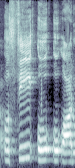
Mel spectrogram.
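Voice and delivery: each letter of सीओओओएच stretched very slowly; drawn-out dictation. Shown as a demonstration. Teacher dictating the formula to students, very slowly drawn out. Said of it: "teacher drawing out formula letters".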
